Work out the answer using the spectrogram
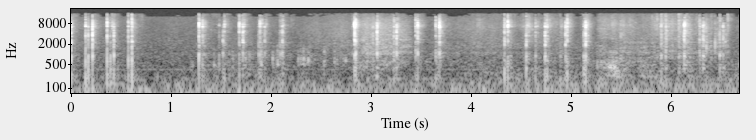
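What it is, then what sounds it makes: Hard cardboard tube. A hard cardboard tube is tapped in a quick, irregular series of short, dry taps. Each tap is a crisp broadband click with almost no ring, set against a quiet, low background hum.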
